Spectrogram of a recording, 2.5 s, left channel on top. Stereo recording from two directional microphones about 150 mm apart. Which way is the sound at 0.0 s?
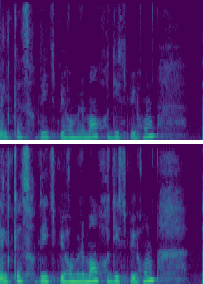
30° right (ahead or behind).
